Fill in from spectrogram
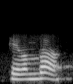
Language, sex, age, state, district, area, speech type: Sanskrit, female, 18-30, Kerala, Palakkad, rural, conversation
